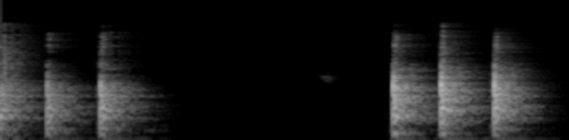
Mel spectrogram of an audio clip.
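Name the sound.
knocking on a door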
